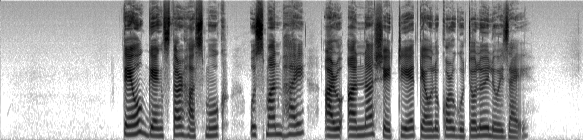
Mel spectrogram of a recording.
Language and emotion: Assamese, neutral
